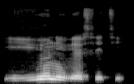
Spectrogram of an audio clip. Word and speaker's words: University: si vous entendez bien University euh euh la prononciation du mot commence par le son I qui est une conson donc c'tait les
